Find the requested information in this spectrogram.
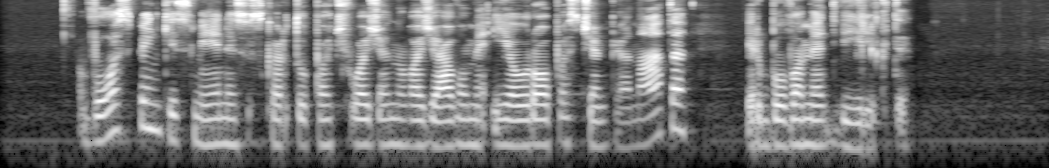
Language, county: Lithuanian, Telšiai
